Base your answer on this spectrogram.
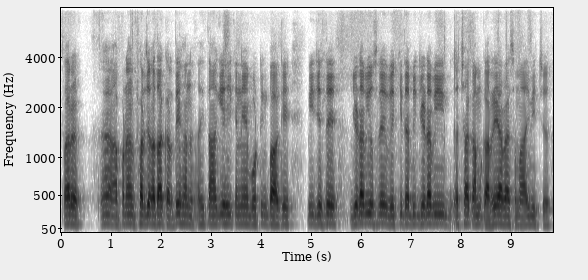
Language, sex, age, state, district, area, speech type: Punjabi, male, 45-60, Punjab, Amritsar, urban, spontaneous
